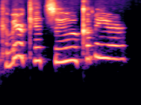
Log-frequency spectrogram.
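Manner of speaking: calm, soft, high coaxing tone.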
